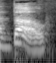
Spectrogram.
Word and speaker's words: bow: your finished card okay a bow it rhymes with oh Bow okay thank you oh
